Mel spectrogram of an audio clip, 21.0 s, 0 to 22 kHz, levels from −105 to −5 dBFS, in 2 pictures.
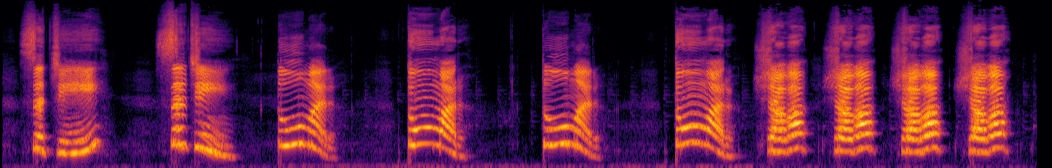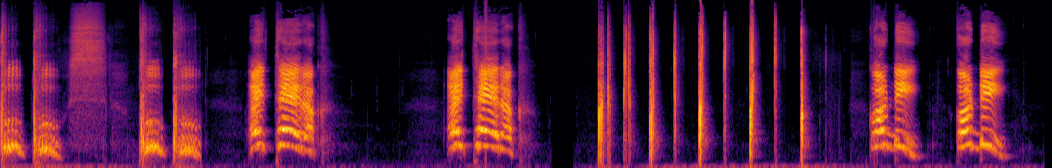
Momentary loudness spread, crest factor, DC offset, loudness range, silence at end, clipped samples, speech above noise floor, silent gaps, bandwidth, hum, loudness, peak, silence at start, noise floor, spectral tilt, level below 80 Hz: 17 LU; 22 dB; under 0.1%; 6 LU; 0.5 s; under 0.1%; 59 dB; 10.36-10.52 s, 16.02-16.25 s; over 20 kHz; none; -19 LUFS; 0 dBFS; 0.25 s; -79 dBFS; -0.5 dB/octave; -64 dBFS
